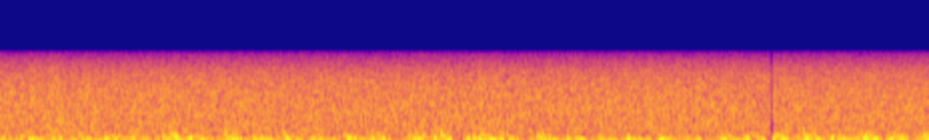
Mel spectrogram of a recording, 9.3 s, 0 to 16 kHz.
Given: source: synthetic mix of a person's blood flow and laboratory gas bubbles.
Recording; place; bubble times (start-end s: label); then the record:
Doppler ultrasound of blood flow; precordium
no bubbles
From the record:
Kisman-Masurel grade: 000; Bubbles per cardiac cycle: 0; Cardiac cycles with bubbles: 0%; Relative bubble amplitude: no bubbles discernible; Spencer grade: 0 (complete lack of bubble signals)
